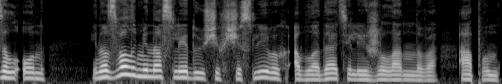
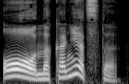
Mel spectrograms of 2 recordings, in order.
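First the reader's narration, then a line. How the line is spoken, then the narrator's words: Shout from doorway. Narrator (Russian): крикнул Рикардо с порога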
